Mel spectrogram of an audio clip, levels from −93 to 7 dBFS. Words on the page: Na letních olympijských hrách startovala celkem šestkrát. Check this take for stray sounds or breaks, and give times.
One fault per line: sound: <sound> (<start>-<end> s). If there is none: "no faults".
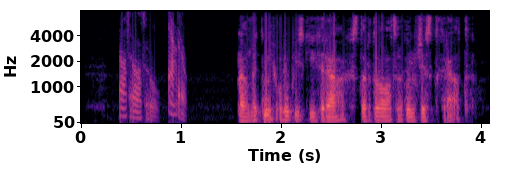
sound: chirp (0.4-1.1 s)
